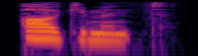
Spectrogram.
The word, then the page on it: argument: British English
